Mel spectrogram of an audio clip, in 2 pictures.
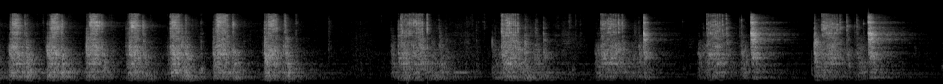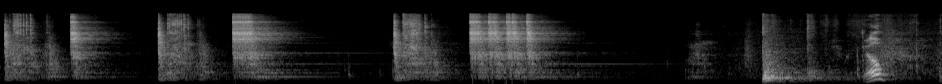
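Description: A hand ratchet tightens 10 mm bolts on an exhaust clamp under a truck, giving many rapid, close clicking bursts in an uneven rhythm with short pauses between strokes and no talk.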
